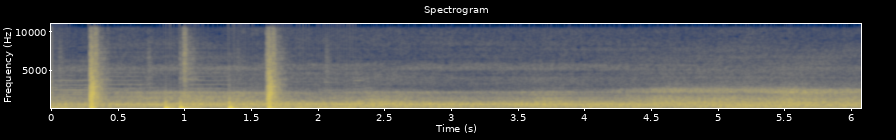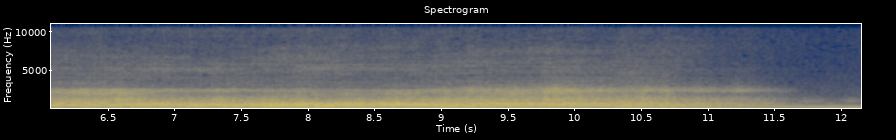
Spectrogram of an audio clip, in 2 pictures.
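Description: Steady roar of an MSR XGK liquid-fuel stove burner running at full flame, over background music. It fades out near the end, and a few sharp knocks come in the first two seconds.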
